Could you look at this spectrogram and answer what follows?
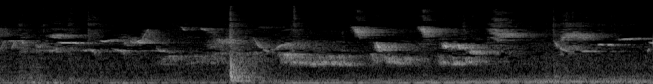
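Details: White-rumped shama of the long-tailed type, captive-bred, singing a string of bright descending whistled phrases repeated about every half second, with a loud click near the start and a constant low hum underneath.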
